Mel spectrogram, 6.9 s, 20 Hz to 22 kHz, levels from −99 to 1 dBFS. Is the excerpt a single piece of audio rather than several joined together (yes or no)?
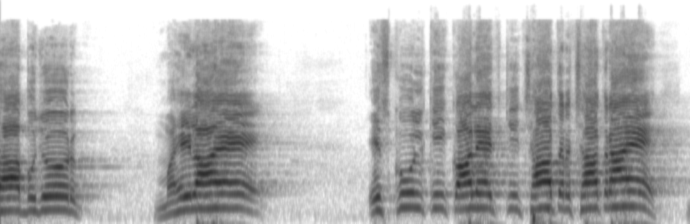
yes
